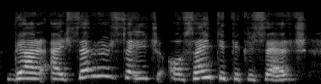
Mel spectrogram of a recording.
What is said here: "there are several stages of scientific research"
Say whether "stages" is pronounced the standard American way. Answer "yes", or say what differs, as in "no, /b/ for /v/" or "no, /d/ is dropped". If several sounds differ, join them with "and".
no, /dʒ/ is dropped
